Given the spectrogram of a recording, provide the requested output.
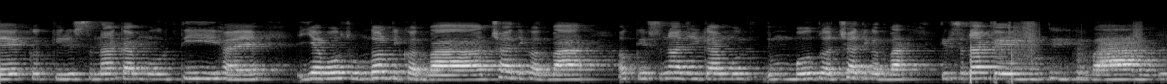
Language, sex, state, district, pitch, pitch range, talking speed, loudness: Hindi, female, Chhattisgarh, Balrampur, 250 Hz, 230-265 Hz, 140 wpm, -17 LUFS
